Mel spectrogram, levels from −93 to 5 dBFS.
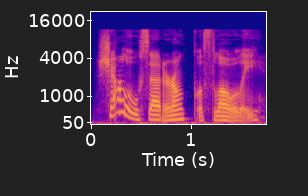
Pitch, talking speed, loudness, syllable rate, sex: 170 Hz, 170 wpm, -17 LUFS, 4.3 syllables/s, female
